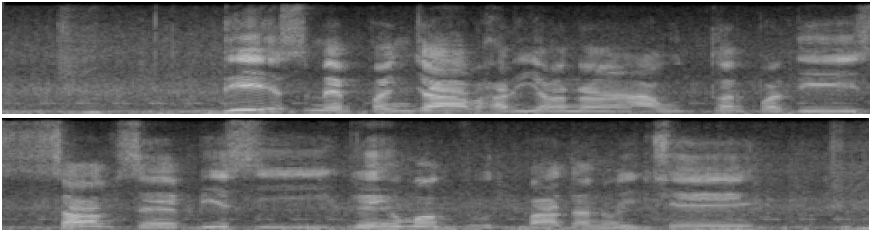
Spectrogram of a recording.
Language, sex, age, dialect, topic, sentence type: Maithili, male, 41-45, Eastern / Thethi, agriculture, statement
